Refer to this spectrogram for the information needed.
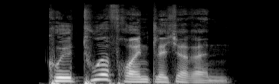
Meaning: inflection of kulturfreundlich: 1. strong genitive masculine/neuter singular comparative degree 2. weak/mixed genitive/dative all-gender singular comparative degree
- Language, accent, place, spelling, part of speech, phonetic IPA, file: German, Germany, Berlin, kulturfreundlicheren, adjective, [kʊlˈtuːɐ̯ˌfʁɔɪ̯ntlɪçəʁən], De-kulturfreundlicheren.ogg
